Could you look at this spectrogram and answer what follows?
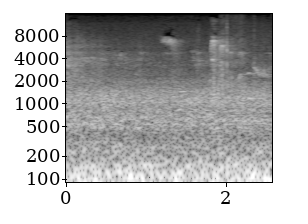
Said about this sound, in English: I'm like outside right now and it's like the birds are chirping and I'm like getting distracted because I think I'm seeing a blue jay right now.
